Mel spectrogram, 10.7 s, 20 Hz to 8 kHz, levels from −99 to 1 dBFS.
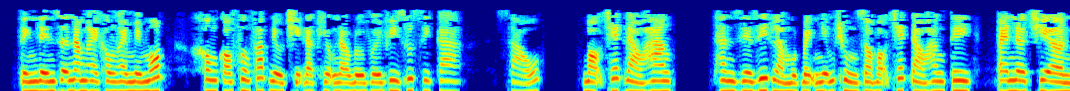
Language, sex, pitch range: Vietnamese, female, 225-270 Hz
